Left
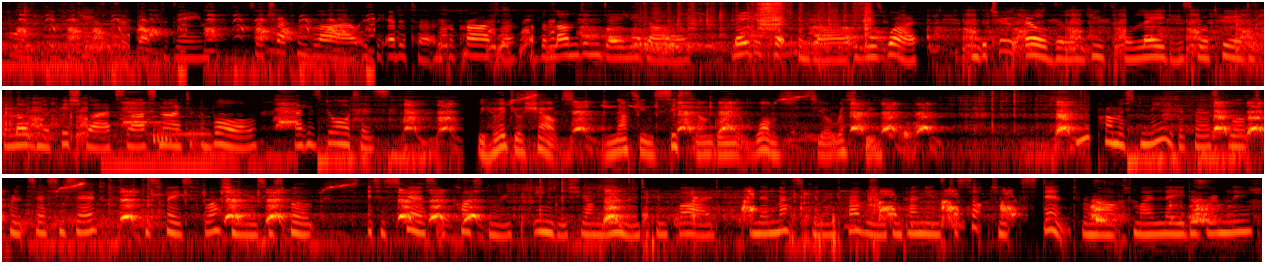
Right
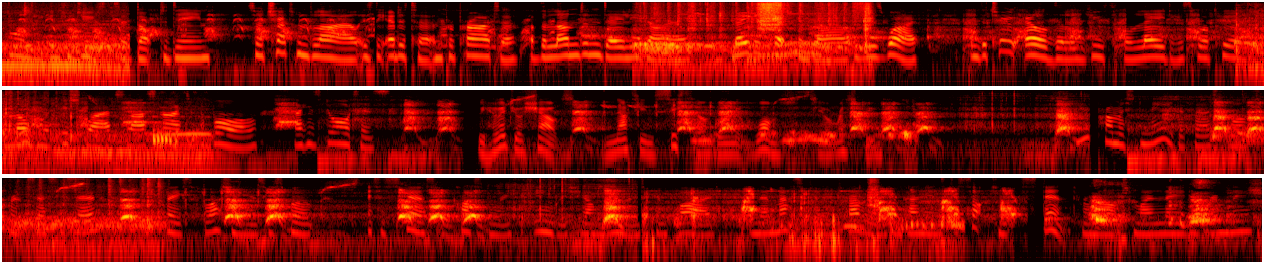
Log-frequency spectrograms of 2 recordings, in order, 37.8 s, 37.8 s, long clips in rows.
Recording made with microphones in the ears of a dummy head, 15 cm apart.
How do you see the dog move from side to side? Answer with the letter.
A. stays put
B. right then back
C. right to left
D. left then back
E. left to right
E.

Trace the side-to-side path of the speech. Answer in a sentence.
In this clip you hear the speech go from the right side to the left.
